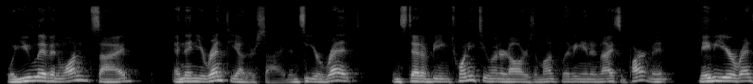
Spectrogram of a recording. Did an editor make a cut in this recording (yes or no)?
yes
